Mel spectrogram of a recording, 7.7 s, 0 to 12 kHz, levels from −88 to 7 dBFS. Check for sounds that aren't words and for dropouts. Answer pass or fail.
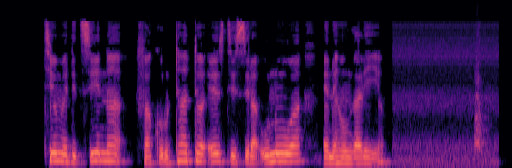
fail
